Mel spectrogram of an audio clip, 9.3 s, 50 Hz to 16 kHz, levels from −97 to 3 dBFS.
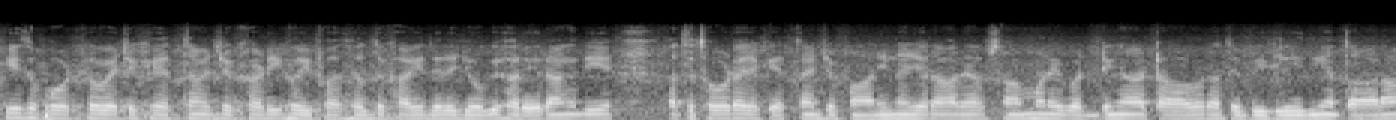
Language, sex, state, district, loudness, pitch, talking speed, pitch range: Punjabi, male, Punjab, Fazilka, -13 LUFS, 120 Hz, 220 wpm, 115-120 Hz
